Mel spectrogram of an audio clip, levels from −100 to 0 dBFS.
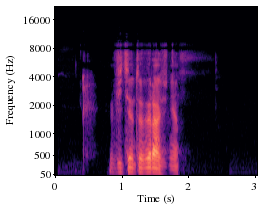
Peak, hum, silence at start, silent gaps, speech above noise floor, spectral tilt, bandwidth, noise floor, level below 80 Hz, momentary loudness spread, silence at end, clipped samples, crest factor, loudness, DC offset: -4 dBFS; none; 0.4 s; none; 57 dB; -4 dB/octave; 9.4 kHz; -84 dBFS; -72 dBFS; 23 LU; 1.2 s; under 0.1%; 26 dB; -27 LUFS; under 0.1%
